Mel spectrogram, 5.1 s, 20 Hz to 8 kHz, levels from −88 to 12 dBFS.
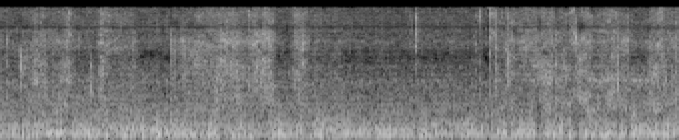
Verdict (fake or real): fake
